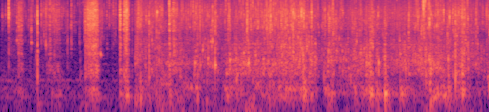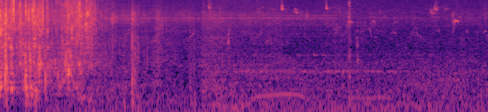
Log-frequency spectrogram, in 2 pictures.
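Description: A wooden stick stirring a frothy, compost-dark liquid in a plastic bucket, sloshing and swirling, preceded by a few short scrapes of compost being rubbed through a wire sieve. The stirring stops about nine seconds in.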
